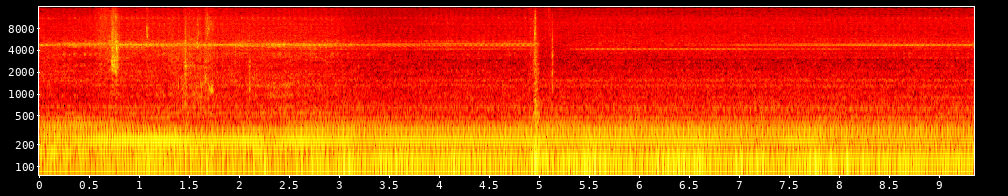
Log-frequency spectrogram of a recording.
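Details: Car idling about 60 seconds after cold start following new Exedy stage one clutch, both bearings, flywheel and master cylinder: faint steady high chirp, louder after break-in, stopped briefly by a light clutch tap; owner suspects fork.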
